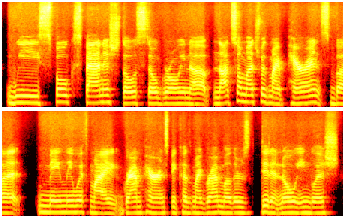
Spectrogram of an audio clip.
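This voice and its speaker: A woman from Texas, a physician guest, answering interview questions in a measured, earnest way with small restarts. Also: on the low side.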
